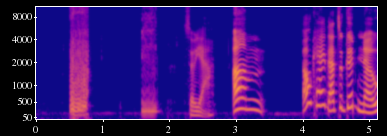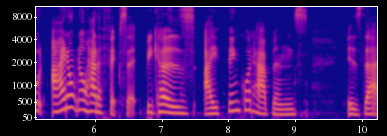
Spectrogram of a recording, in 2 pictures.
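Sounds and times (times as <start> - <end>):
buzzy raspberry blown with the mouth imitating a fart: 0.5 - 0.9, 1.6 - 2.0
speech: 2.2 - 3.5, 4.1 - 10.2.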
